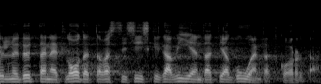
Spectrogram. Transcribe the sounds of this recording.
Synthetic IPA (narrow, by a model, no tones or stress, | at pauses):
ylnyːd̪yt̪ːˑænet̪lo̞ːd̪et̪ːˑɑvɑst̪isiːskikɑviːjend̪ɑt̪jɑkuːe̞nd̪̥ɑt̪ko̞̰rd̪̥ɑ̰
